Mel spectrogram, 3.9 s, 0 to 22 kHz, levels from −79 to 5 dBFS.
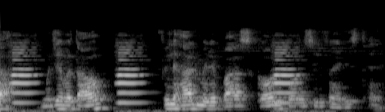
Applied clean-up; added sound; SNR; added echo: classical method WPE with log-MMSE.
